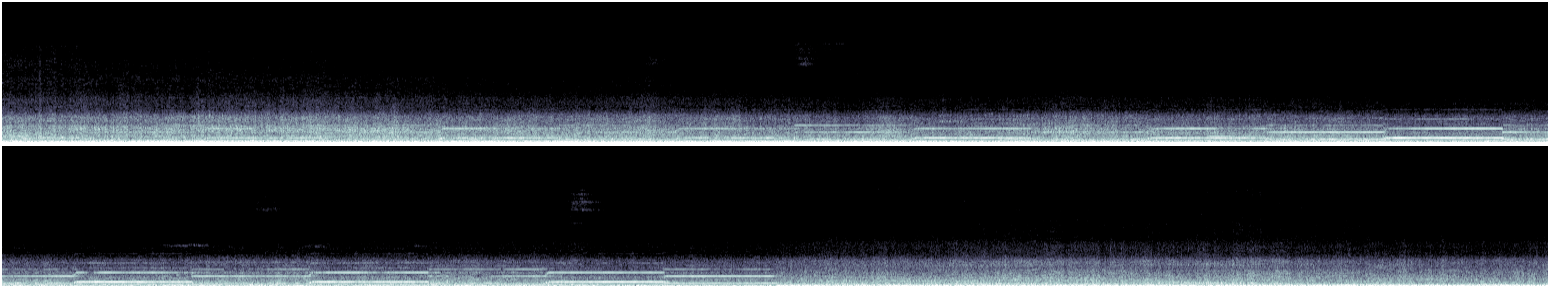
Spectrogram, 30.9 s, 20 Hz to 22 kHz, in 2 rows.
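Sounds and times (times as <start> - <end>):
level-crossing two-tone siren: 0.0 - 10.6, 11.2 - 23.3.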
